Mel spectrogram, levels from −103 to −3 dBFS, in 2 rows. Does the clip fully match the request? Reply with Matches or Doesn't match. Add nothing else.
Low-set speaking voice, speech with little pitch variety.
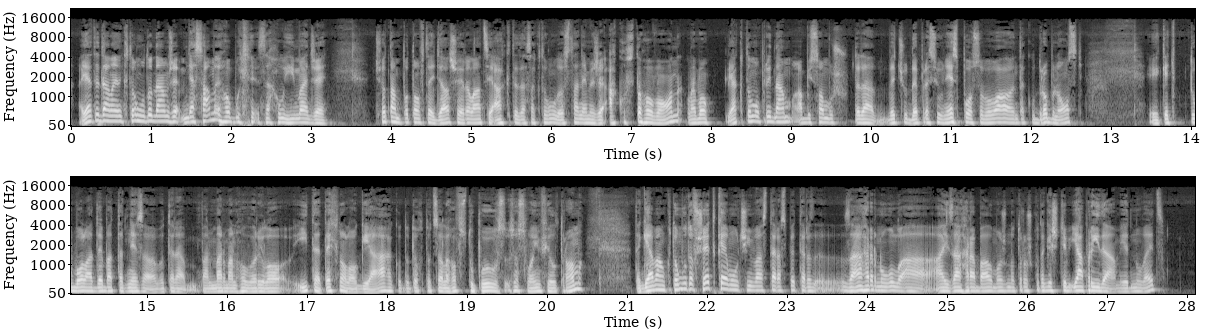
Doesn't match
